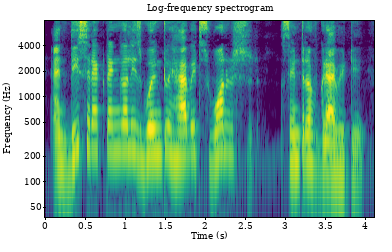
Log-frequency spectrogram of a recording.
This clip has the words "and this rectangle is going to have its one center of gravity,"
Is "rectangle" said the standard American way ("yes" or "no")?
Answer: yes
